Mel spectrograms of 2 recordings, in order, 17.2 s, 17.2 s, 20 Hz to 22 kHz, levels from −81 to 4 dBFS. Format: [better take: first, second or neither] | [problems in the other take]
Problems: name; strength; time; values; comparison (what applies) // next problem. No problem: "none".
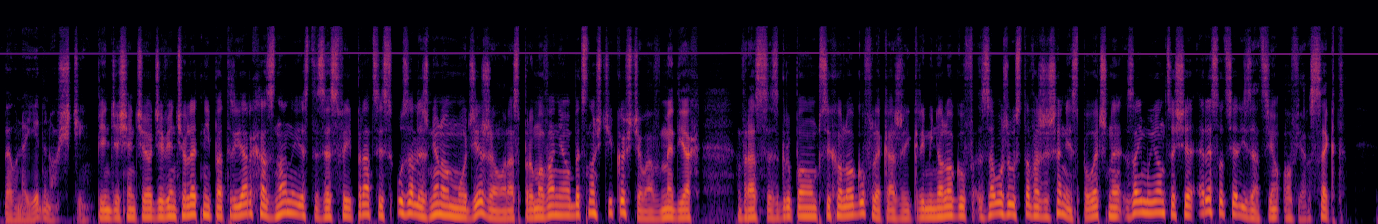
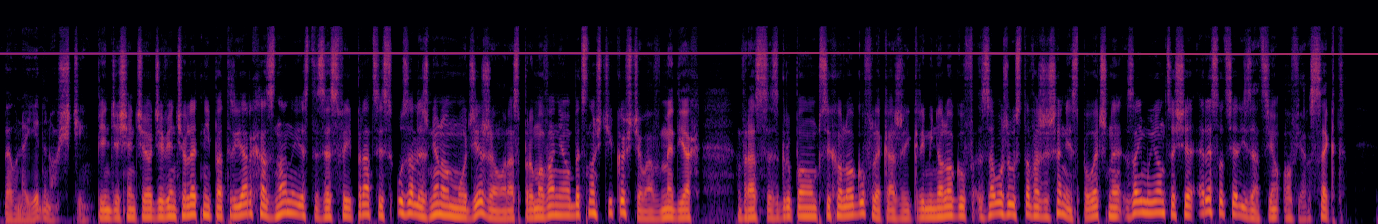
first | high-pitched whine; loud; throughout; 9.5 kHz, 10 dB below the speech; faint in the first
